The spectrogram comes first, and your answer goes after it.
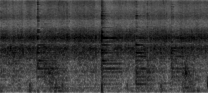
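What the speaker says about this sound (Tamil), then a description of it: "தக்காளி சேர்த்துட்டு வதக்கிக்கலாம்" Steady sizzling of tomatoes sautéing in a pan, with occasional scraping stirs, close and continuous without any talking.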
